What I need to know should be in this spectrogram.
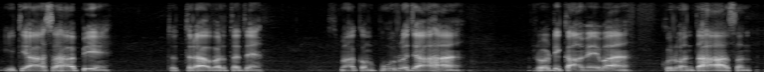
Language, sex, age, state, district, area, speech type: Sanskrit, male, 18-30, Karnataka, Haveri, rural, spontaneous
